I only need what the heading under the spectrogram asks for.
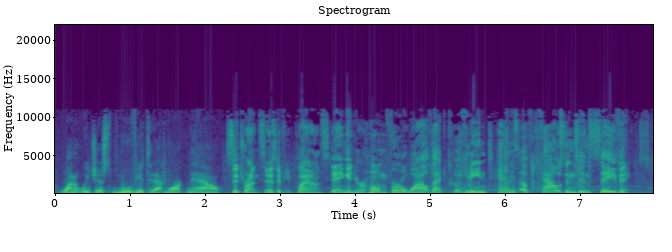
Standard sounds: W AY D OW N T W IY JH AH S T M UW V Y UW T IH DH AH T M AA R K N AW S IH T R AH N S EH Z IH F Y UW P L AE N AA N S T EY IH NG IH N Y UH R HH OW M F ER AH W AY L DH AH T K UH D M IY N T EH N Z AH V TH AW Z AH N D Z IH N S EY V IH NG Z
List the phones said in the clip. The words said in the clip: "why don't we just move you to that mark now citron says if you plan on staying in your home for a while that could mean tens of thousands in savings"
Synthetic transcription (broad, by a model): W AY D OW N T W IY JH AH S T M UW V Y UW T IH DH AH T M AA R K N AW S IH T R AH N S EH Z IH F Y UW P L AE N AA N S T EY IH NG IH N Y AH R HH OW M F ER AH W AY L DH AH T K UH D M IY N T EH N Z AH V TH AW Z AH N D Z IH N S EY V IH NG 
